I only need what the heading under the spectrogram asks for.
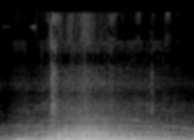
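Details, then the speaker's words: BMW with DCT on Aliexpress polyurethane transmission mounts, transmission leaking, heard inside with doors closed: a quick rev brings a deep boom and buzzing rattles through the cabin, as stiff mounts pass vibration inside. "I'll just give you a quick rev. You can hear everything rattling around. I don't have I don't even have anything in the passenger seat."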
